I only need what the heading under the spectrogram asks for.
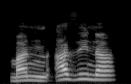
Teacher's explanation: নুন সাকিনের পরে হুরুফে হালকি ছয়টি অক্ষরের মধ্যে হামজা এসেছে, তাই নুন সাকিনের আওয়াজকে বিনা গুণনায় জাহির করে পড়তে হবে।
